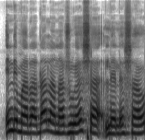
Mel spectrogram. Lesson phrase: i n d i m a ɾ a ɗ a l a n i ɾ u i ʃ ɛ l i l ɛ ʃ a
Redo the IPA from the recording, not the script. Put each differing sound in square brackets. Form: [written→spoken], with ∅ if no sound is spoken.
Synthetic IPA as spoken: i n d i m a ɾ a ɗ a l a n [i→a] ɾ u [i→ɛ] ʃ [ɛ→a] l [i→ɛ] l ɛ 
